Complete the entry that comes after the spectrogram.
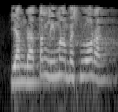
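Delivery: normal talking voice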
